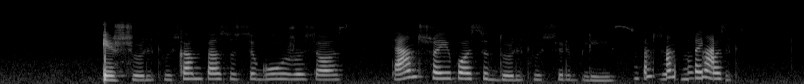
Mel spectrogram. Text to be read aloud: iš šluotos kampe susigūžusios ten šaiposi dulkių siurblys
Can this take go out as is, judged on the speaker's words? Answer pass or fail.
fail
